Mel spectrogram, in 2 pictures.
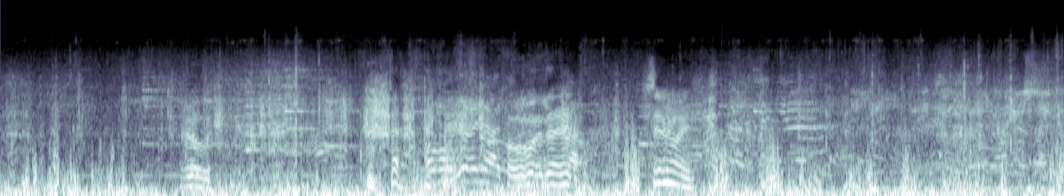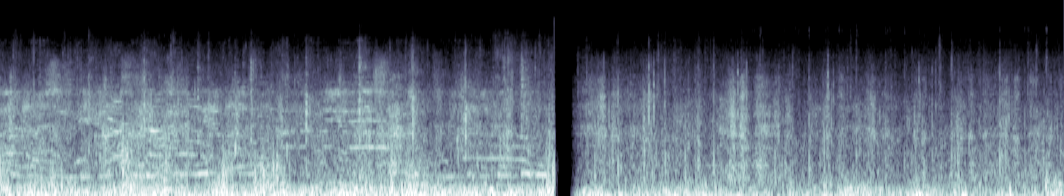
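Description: Runners' footsteps patter on the ground.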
